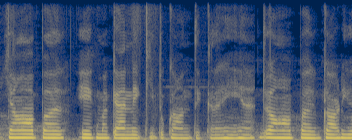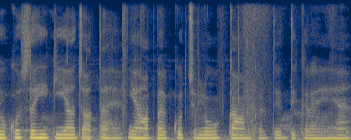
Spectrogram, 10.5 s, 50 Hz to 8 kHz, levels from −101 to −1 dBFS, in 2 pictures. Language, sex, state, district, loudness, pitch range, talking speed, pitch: Hindi, female, Uttar Pradesh, Jyotiba Phule Nagar, -24 LUFS, 185-200 Hz, 140 wpm, 190 Hz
